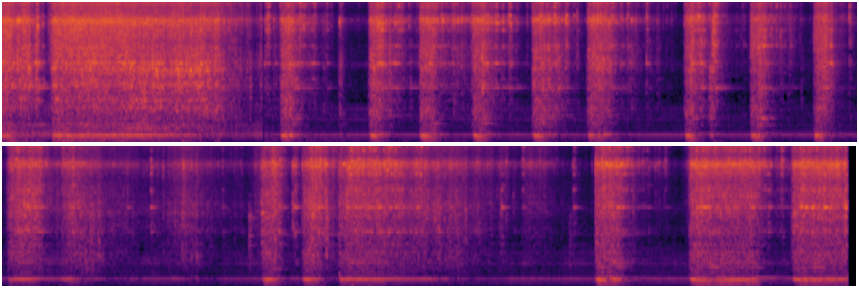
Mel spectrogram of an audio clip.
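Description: A shredder chops leafy branches with loud bursts of grinding.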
